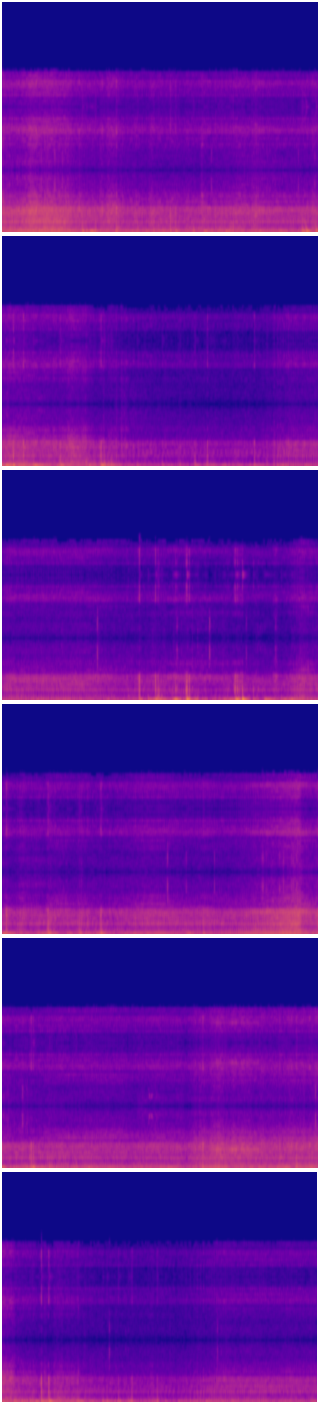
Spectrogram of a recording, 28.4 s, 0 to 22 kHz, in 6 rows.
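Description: Yamaha WR125's 125cc single-cylinder four-stroke engine running as the motorcycle is ridden, with road and wind noise. The engine pitch shifts through the ride and rises about two-thirds of the way in as the bike accelerates. A few sharp knocks come about twelve seconds in.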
